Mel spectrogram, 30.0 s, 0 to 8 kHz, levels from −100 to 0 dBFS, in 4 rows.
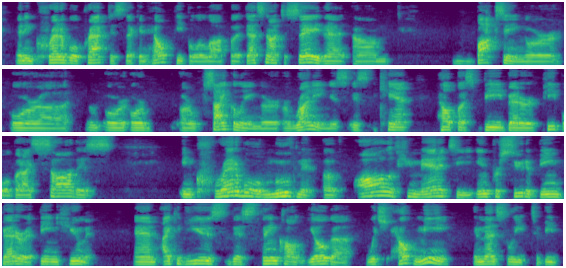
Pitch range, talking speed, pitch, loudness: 105-130 Hz, 135 wpm, 115 Hz, -20 LUFS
